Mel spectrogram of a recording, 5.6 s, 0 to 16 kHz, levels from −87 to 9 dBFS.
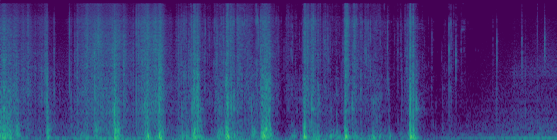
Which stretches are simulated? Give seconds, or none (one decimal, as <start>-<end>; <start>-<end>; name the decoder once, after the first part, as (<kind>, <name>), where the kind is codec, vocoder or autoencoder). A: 0.0-1.8 (autoencoder, DAC-VAE); 4.8-5.6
